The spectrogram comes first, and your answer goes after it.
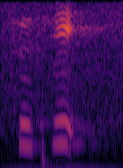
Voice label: "sushi", teacher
